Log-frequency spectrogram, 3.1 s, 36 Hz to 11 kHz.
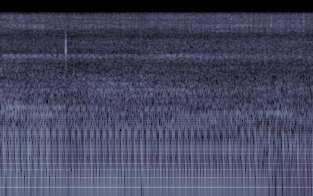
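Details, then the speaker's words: Restored 1971 Honda C50 after electrical no-spark problems were fixed: small single-cylinder putters at a steady, even idle with no misses or knocks; running nicely. "just cleaned it up a bit and painted it seems to be running nice now"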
